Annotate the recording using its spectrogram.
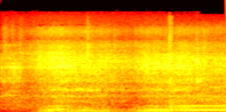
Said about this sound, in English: Saxby drives off in the sedan.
